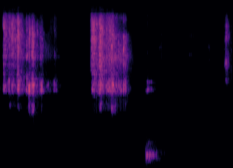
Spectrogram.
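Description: Small steel wire brads rustling and clinking in a clear plastic box as fingers pick through them, in two short bursts about half a second apart, with a brief vocal sound about one and a half seconds in.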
